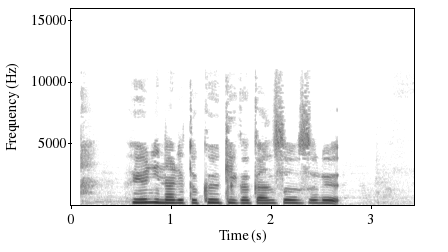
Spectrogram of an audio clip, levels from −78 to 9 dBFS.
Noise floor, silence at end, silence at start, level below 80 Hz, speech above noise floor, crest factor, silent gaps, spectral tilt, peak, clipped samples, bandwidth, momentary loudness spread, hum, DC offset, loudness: -56 dBFS; 0.75 s; 0.1 s; -72 dBFS; 38 dB; 14 dB; none; -5 dB/octave; -4 dBFS; under 0.1%; 10.5 kHz; 8 LU; none; under 0.1%; -19 LUFS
